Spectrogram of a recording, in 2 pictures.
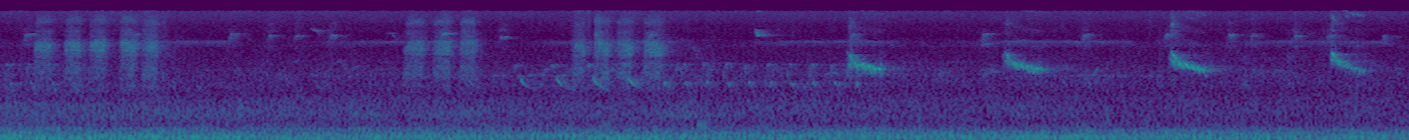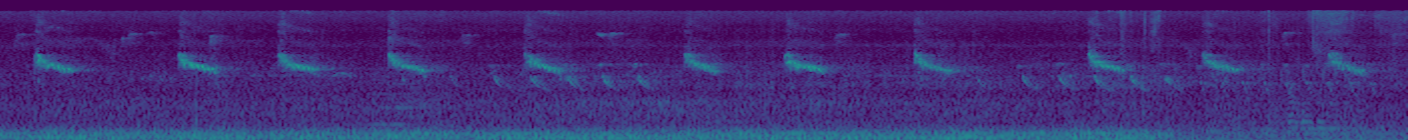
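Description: A songbird calling over and over, a short falling chirp about once a second through the second half, with buzzy trills earlier on. A low steady background rumble drops away near the end.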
